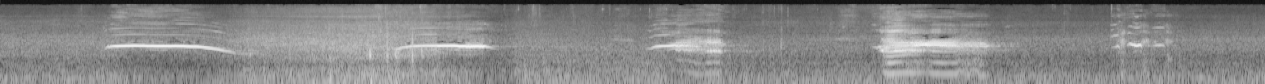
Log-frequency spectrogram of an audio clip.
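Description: A woman wails and moans in pain close by.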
